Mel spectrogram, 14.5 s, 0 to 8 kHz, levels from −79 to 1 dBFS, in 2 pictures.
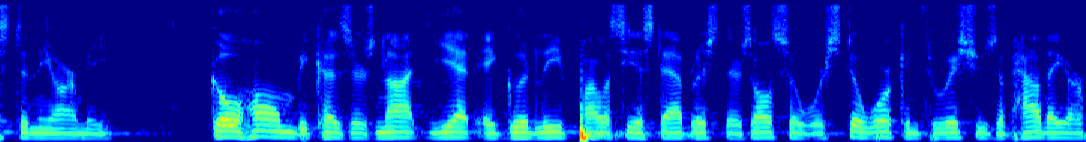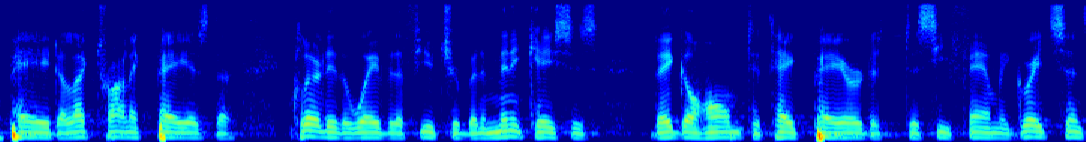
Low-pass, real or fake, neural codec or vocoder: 7.2 kHz; real; none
